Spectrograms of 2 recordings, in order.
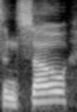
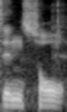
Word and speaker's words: Cinsault: For Dallas, it's going to be SO. By the way, that is spelled C I N S A U L T. Soul. Soul. Um, but it's French, so um, and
